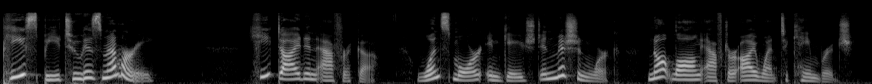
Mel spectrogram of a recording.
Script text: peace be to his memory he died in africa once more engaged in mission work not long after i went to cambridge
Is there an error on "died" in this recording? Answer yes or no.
no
